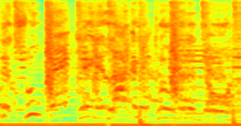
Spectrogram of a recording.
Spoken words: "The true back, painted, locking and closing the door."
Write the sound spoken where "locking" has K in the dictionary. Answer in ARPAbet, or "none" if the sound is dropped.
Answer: none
